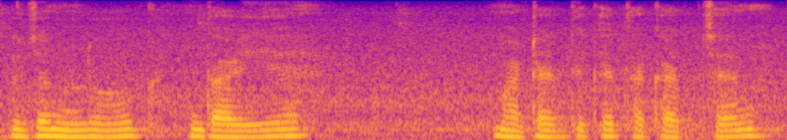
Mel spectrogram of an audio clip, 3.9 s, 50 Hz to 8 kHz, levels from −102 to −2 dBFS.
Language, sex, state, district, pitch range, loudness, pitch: Bengali, male, Assam, Hailakandi, 130-140 Hz, -18 LUFS, 135 Hz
